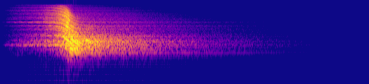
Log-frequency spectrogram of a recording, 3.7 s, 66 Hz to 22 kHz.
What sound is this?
cymb shwish 35
cymbal hit processed with doppler plugin
cymbal, doppler, hit, plugin, processed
